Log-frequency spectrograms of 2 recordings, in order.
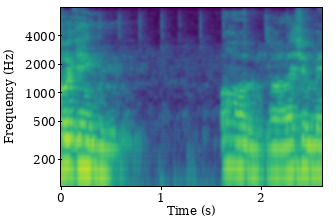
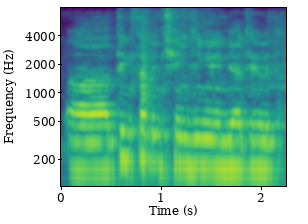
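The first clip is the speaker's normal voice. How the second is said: ordinary talk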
